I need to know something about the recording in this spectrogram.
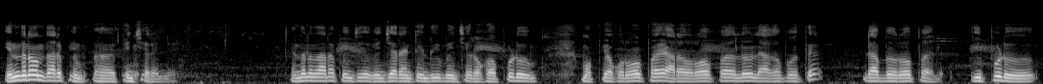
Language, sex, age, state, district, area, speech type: Telugu, male, 30-45, Andhra Pradesh, Bapatla, urban, spontaneous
